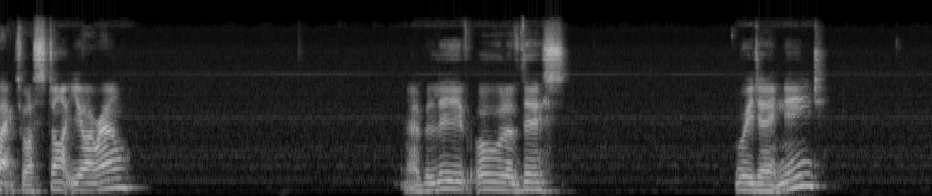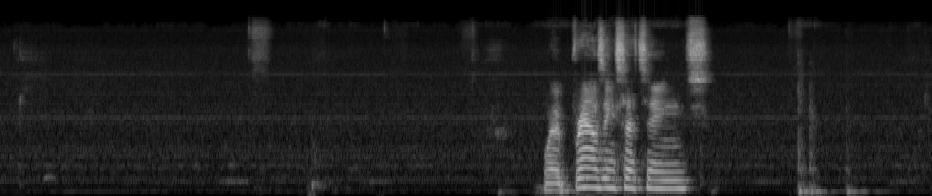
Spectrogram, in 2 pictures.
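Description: A young man talks calmly and close to a microphone, in short bursts.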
